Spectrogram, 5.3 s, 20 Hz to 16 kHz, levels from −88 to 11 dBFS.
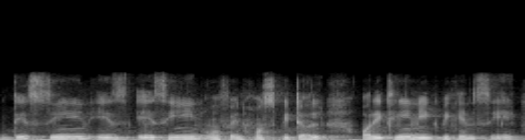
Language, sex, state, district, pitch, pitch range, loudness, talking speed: English, female, Gujarat, Valsad, 175 Hz, 165-205 Hz, -15 LUFS, 160 wpm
